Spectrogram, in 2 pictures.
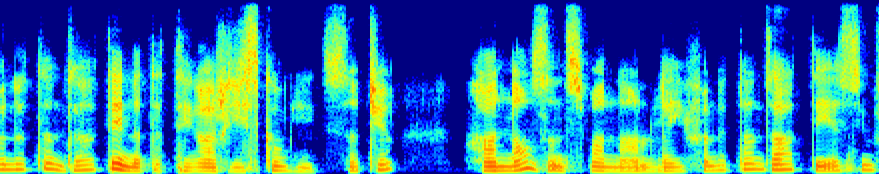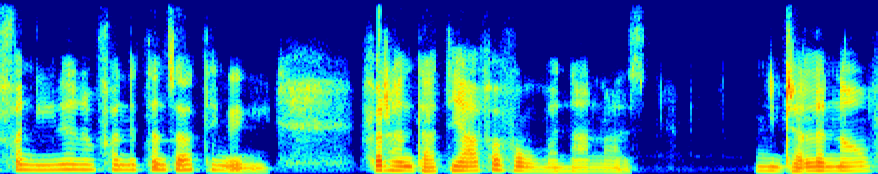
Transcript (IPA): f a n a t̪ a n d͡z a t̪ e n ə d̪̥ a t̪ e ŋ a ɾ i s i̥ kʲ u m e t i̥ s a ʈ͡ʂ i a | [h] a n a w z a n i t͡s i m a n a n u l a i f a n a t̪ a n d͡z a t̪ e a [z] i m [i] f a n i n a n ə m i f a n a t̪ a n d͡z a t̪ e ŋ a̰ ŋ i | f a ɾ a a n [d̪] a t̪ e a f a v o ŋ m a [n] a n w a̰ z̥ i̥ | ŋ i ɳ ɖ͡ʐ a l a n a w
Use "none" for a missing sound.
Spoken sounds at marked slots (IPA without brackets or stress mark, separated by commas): h, s, i, d̪, n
